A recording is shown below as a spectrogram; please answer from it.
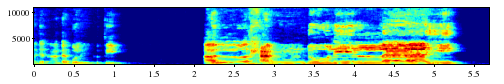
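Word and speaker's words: الحمد لله: Alhamdulillahi. Dalam hal ini ketika kita mengucapkan huruf lam, tahan posisi lidah kita di ujung, ujung lidah kita di langit-langit ditahan al dan melepasnya bersama-sama atau hampir bersamaan dengan bunyi huruf H.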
